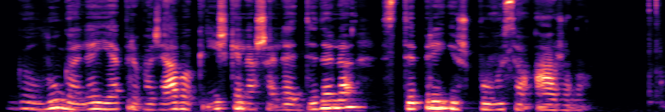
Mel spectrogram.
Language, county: Lithuanian, Kaunas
